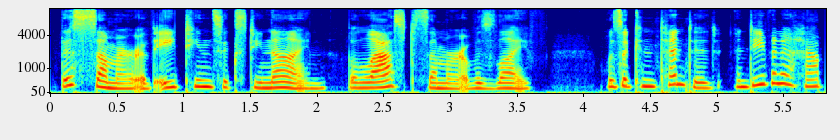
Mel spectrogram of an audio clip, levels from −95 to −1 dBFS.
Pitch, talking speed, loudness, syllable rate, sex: 245 Hz, 185 wpm, -18 LUFS, 6.1 syllables/s, female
